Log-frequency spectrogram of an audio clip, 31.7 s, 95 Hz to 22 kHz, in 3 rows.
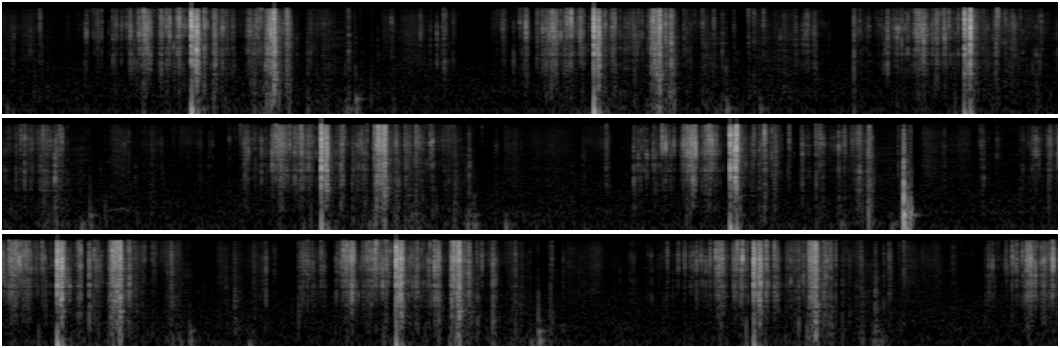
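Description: Foil packs of 2016 Panini Contenders football cards being torn open one after another, with the cards handled and set down on the table: crinkly bursts of tearing and rustling about every four seconds, each with sharp clicks, and short quiet gaps between.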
